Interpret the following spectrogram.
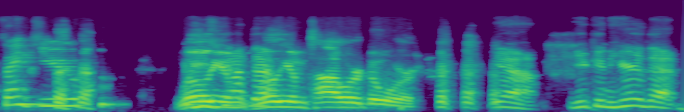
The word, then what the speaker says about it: Doerr: No, it it is it is Will Door. Actually, some people pronounce it Doer or it's actually pronounced Door.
